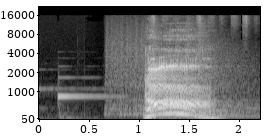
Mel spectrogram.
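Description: A man's voice making one drawn-out wordless sound, its pitch rising and then falling over about a second, over soft background music.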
